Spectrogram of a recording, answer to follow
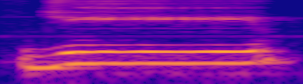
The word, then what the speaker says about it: ج: जीम, जीम को पढ़ने के बाद लिप्स को बंद करना है, क्लोज करना है। When you pronounce जीम, okay, at द एंड ऑफ जीम, okay, close your lips like जीम।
